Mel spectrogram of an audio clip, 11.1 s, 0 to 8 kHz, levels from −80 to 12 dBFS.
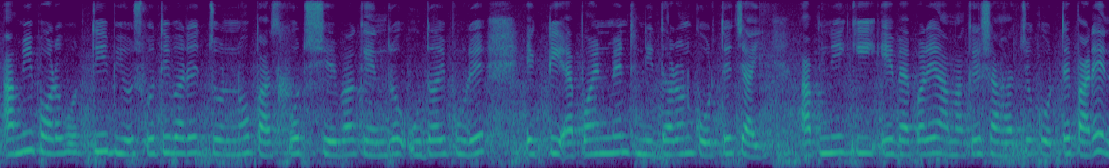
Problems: constant background noise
